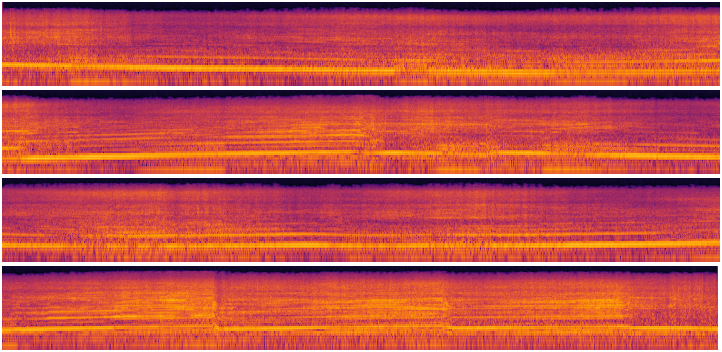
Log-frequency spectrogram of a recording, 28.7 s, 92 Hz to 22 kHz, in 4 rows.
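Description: Engine of a BMW S1000RR superbike, an inline-four, recorded on board at high revs through a race lap. The pitch sinks and climbs as the rider rolls off and opens the throttle through corners, with a few abrupt jumps in pitch at gear changes.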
